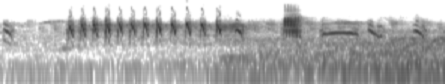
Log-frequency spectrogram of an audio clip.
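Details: A brief beset and tembak passage from a kapas tembak master song for cage birds: an even rattle of about thirteen notes, one loud burst, then soft whistled slurs over a murmuring background.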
